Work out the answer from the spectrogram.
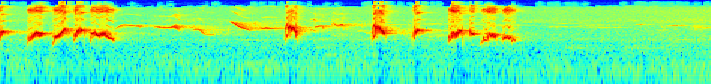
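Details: Red-whiskered bulbul, kept for song and played to excite caged birds and teach young ones, in a southern Thai master-song style: bright warbled phrases of quick rising and falling whistles, two bursts in under four seconds, with a faint whistled note between.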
